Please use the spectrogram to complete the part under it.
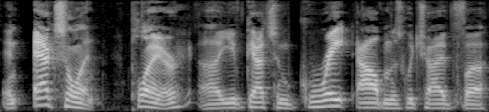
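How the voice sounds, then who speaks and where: A man's voice: mid-range voice, lively intonation, takes it slowly, bright, forceful tone. A middle-aged man from Connecticut, hosting a podcast interview in a hesitant way with many fillers and restarts. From Connecticut, USA. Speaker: podcast host. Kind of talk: casual interview chat.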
